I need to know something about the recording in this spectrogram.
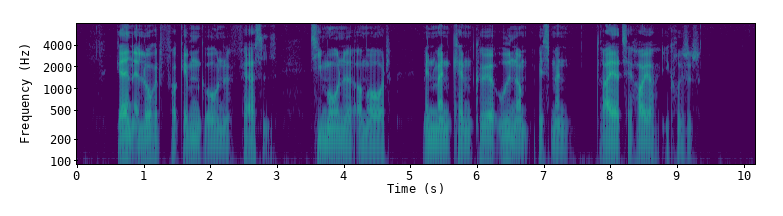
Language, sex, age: Danish, male, 39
